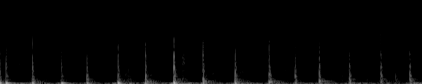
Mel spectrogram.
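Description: Fingertips tap on the white silicone ears of a binaural microphone, with hands working on both sides. About fifteen soft, dull, low thumps come in an uneven rhythm, each dying away almost instantly with a brief bright tick on top.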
